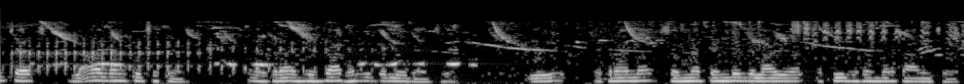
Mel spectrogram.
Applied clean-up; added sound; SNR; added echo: classical method spectral subtraction.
